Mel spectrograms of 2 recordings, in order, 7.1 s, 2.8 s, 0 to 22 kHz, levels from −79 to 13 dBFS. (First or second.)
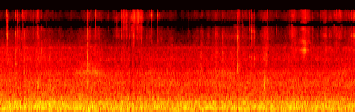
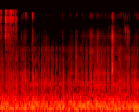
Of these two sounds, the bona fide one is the first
